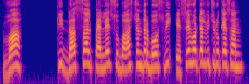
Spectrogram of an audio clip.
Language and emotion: Punjabi, surprised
